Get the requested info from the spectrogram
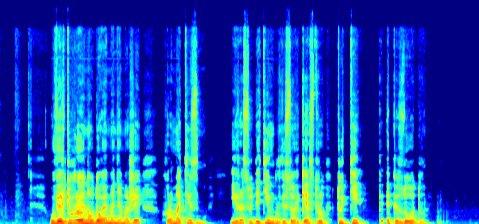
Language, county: Lithuanian, Klaipėda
